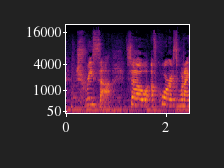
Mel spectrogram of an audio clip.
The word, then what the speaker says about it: Trissa: I believe you pronounce this wig as Trissa.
